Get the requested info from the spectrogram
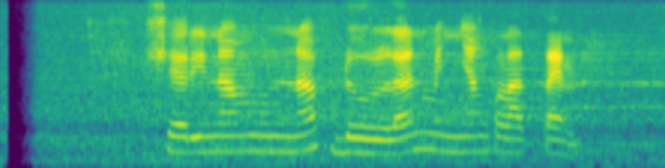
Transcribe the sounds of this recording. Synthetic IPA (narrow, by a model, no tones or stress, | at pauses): ʃəɾinamunafdolanməɲaŋklat̪ɛn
